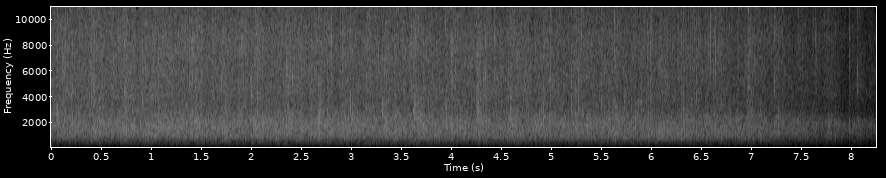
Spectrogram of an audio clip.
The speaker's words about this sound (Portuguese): Aplauda Jesus o mais forte que você puder.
